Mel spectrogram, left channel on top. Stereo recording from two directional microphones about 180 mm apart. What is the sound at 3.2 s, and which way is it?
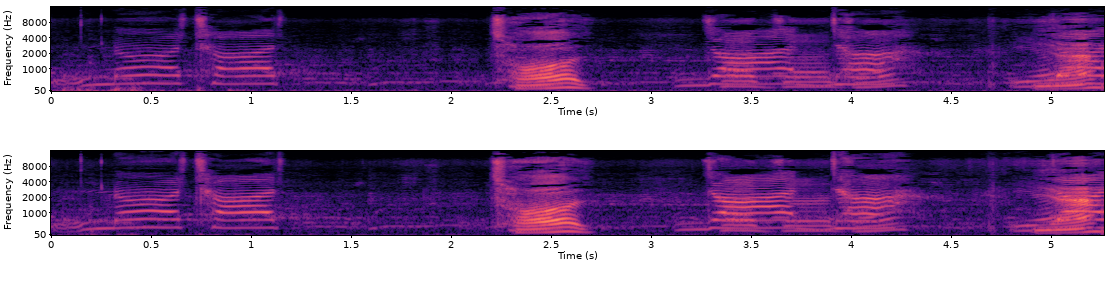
Child singing, 25° left (ahead or behind).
